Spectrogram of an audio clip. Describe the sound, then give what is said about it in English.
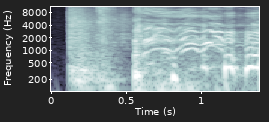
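Someone slowly opening a door to avoid making noise knocks over a mop: a noisy, hissing burst followed by warbling, rising and falling vocal tones, loud and lasting just over a second. “Slowly opening the door so he didn't make noise and then knocked a whole ass mop.”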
